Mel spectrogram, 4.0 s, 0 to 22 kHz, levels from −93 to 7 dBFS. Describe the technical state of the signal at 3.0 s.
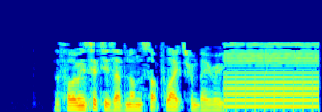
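At 3.0 s the speech sits under a hard, raspy GSM phone buzz running from 2.80 to 3.99 s. A 2G handset transmitting in bursts 217 times a second has its radio pulses rectified by the audio circuitry, producing a 217 Hz tone with dense harmonics at about 2 dB below the speech. It holds steady, as during a call. Unlike mains hum at 50 or 60 Hz, it is gritty rather than smooth and bears no relation to the speech.

Underneath, and across the whole clip, the sound is dull and watery. Nothing survives above 4.5 kHz, and weak spectral detail flickers on and off, most likely from heavy MP3 compression at a very low bitrate around 16 kbps. That swirling separates it from a simple low-pass filter, which would dull the sound without the warbling.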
